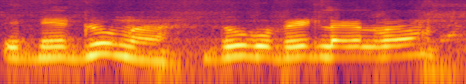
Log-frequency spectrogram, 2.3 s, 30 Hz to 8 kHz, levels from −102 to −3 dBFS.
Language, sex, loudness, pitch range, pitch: Bhojpuri, male, -13 LUFS, 180-190 Hz, 185 Hz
